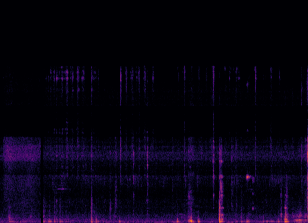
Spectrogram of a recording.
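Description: Irregular light taps and clicks of kitchen utensils against pans, with a few sharper knocks in the second half.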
